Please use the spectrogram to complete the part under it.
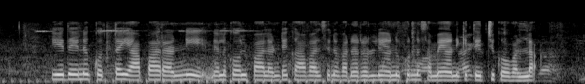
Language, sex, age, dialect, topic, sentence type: Telugu, female, 18-24, Southern, banking, statement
